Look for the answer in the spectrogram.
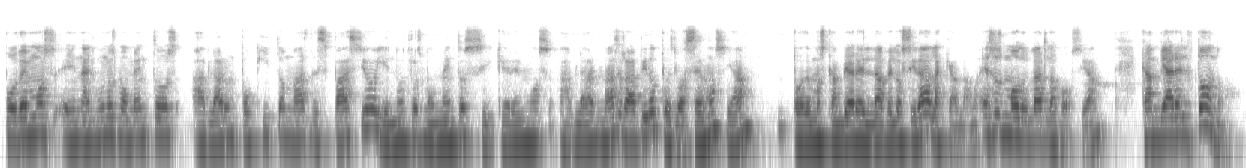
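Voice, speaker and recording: A man's voice: fairly high pitch, brisk, mellow, highs cut off. A male teacher explaining a lesson patiently and often checking in with the class.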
